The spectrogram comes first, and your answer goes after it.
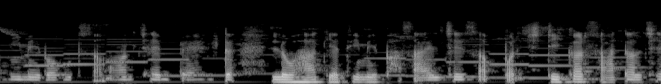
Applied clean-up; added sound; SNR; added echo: classical method spectral subtraction.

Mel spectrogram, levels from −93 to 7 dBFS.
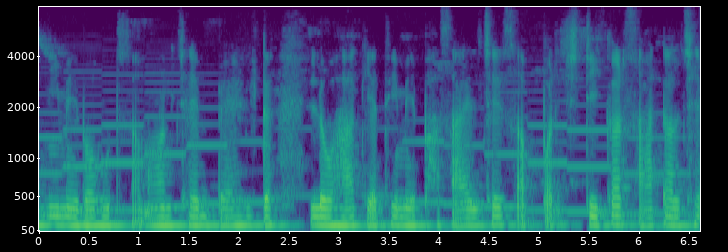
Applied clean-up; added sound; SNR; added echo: none; Wind instrument, woodwind instrument; 16 dB; none.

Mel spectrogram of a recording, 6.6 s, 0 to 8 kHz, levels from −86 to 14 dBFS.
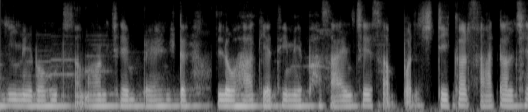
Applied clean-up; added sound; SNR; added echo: neural diffusion model UNIVERSE++.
